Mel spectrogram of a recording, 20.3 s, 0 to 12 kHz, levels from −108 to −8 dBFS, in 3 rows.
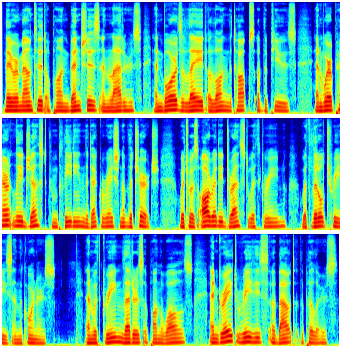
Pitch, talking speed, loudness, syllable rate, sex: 120 Hz, 150 wpm, -19 LUFS, 4.2 syllables/s, male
